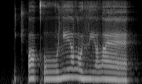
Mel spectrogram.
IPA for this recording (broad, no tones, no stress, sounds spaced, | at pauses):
t͡ʃʼ ɒ kʼ oː lʲ eː lˠ o vʲ eː lˠ æ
